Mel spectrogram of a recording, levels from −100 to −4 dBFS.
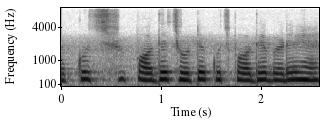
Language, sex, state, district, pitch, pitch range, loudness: Hindi, female, Uttar Pradesh, Lucknow, 225 Hz, 215-230 Hz, -14 LUFS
